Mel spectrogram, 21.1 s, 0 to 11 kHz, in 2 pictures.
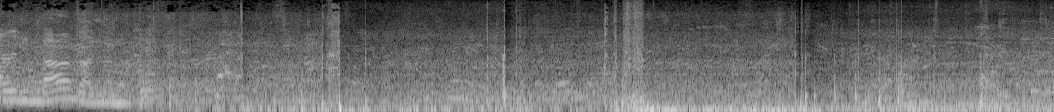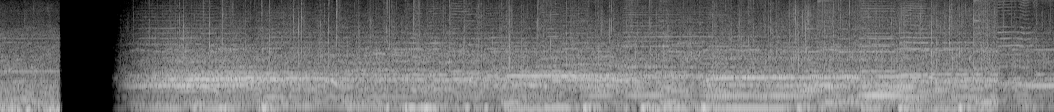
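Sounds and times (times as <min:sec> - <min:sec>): audience applauding and cheering: 0:11.7 - 0:21.0
orchestra music: 0:11.8 - 0:21.0.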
